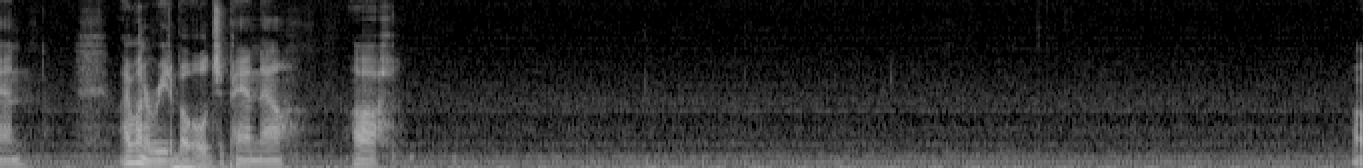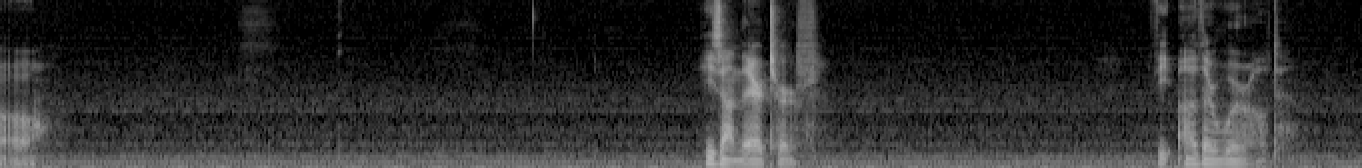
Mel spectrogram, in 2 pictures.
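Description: A young man speaks calmly into a close microphone, in short bursts with long pauses.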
